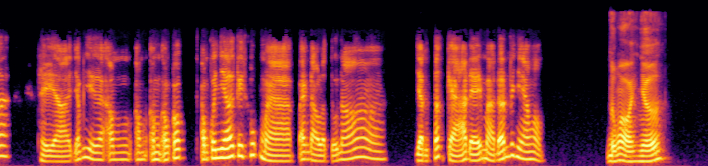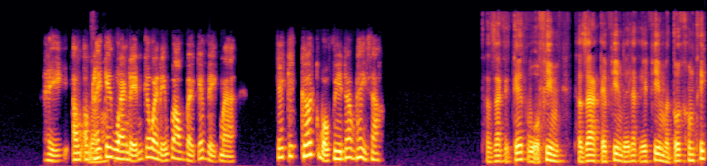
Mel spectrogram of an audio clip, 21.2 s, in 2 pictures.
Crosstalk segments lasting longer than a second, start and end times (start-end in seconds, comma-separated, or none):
none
